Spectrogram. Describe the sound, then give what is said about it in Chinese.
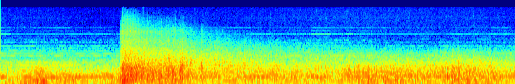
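Low, muffled thunder from far away from a forest breaks in suddenly and then rolls on in a long, deep rumble that slowly fades, with no voices. “距离森林很遥远的地方，传来一阵又一阵很低沉而且闷闷的雷声。”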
